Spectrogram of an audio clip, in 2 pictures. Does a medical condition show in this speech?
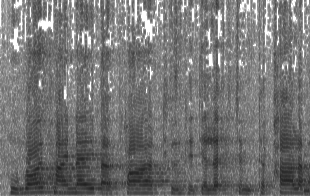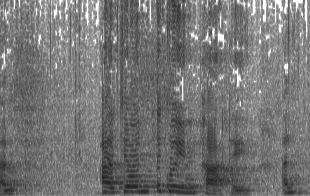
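Yes: profound deafness; profound deafness since early childhood, found at 2.5 years by kindergarten teachers, large hearing aids in body harness; New Zealand Sign Language interpreters in gallery during speech; without speech at 2.5 years, mother taught basic speech before school, Mary Hare School for deaf.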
